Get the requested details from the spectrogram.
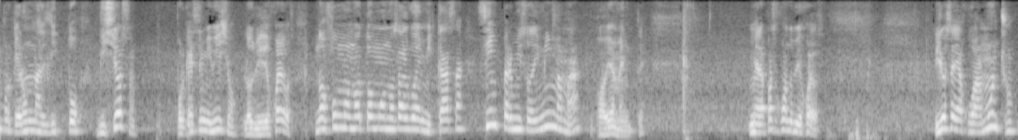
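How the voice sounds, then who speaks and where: A man's voice: high voice, a little hiss or hum. A sixteen-year-old boy with a mixed Mexican accent, telling rambling, self-mocking stories in a casual podcast monologue. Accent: Mexican, mixed regional. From northern Mexico. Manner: rambling, jokey and self-mocking, quick shifts of tone. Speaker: podcast host.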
